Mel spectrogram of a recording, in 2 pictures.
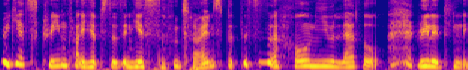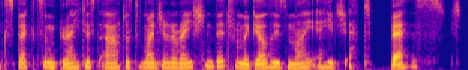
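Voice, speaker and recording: A woman's voice: medium pitch, moderate pace, few pauses, mellow, dry recording, studio quality, lightly acted. A woman playing a blunt young waitress in an audio story, casual, teasing and sarcastic. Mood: incredulous teasing.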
